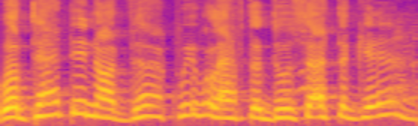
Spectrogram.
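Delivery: put-on strong, unmistakable, very distinct German accent. Retelling what the woman giving the injection said, in a distinct german accent. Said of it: "with a very distinct German accent".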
